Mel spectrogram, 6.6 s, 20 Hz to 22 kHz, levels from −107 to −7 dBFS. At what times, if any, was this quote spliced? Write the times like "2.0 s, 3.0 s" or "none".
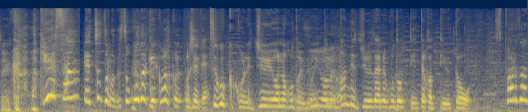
2.6 s, 3.8 s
